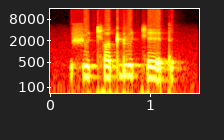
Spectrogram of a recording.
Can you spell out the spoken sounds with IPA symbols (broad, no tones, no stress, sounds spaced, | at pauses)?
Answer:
ʃ ʉ cʰ ɐ t ɖ ʉ c e t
